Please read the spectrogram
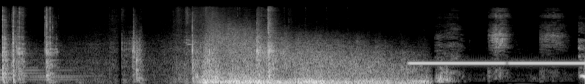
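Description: An explosion sound effect: a loud blast with a deep rumble that dies away over about two seconds. A steady high beep tone follows near the end, held for about two seconds, after a few sharp clicks at the start.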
